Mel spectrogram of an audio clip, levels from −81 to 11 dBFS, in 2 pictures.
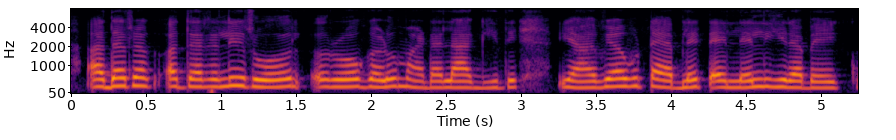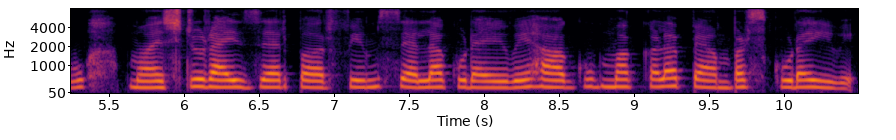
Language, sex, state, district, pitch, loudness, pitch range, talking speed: Kannada, female, Karnataka, Bidar, 245 Hz, -16 LUFS, 230-255 Hz, 120 wpm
